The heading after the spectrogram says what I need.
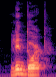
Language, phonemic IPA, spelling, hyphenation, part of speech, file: Dutch, /ˈlɪnt.dɔrp/, lintdorp, lint‧dorp, noun, Nl-lintdorp.ogg
- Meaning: a linear village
